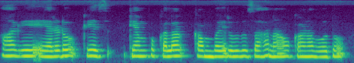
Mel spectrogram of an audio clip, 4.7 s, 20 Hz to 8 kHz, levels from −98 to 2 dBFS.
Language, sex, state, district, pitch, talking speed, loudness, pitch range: Kannada, female, Karnataka, Bangalore, 250 Hz, 125 wpm, -13 LUFS, 240-260 Hz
